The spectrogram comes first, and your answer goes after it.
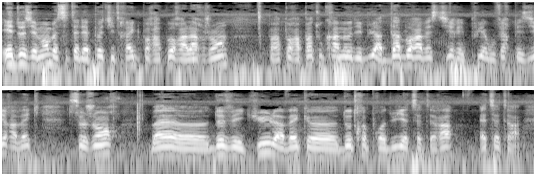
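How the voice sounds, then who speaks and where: At a very fast pace, a man speaks at a medium pitch with vocal fry and ordinary pitch variation. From rural Belgium. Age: 20s. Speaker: entrepreneur youtuber. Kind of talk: vlog monologue. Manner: casual, hesitant fillers.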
